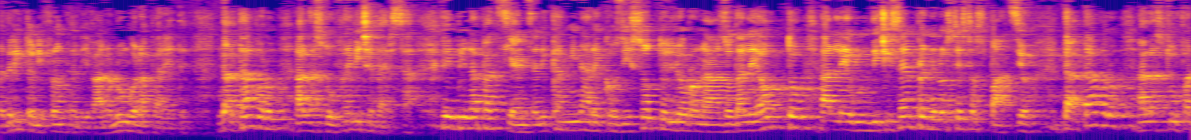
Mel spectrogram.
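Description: An actor on stage playing a bitter, humiliated man who swings between low muttering and shrill outbursts. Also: a little mellow, lightly acted. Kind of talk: theatrical monologue. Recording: echoey hall, distant mic.

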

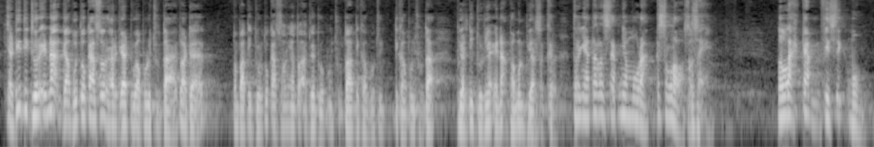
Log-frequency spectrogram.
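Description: A man's voice: mid-range voice, quick pace, slightly rough, long reverb tail. A man with a Javanese accent giving a humorous religious advice talk to a congregation. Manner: humorous, mixing in Javanese phrases. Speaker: Islamic preacher.

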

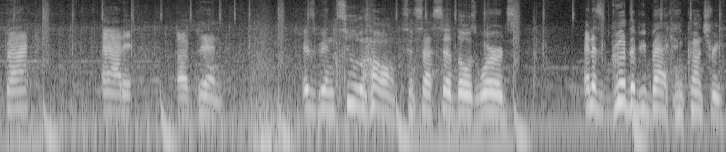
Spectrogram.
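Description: A man's voice: high-pitched, normal speed, over music. A man in his thirties hosting a vlog to camera through a face mask, emphatic and repeating phrases for effect. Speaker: video series host. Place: outdoors on a tree-lined roadside.

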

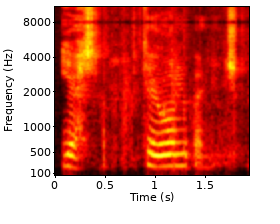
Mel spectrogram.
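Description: A woman's voice: a little high, level tone, normal speed, vocal fry, warm tone, slight background noise, poor audio. A woman giving casual, hesitant commentary on her own gameplay, thinking aloud with lots of ums. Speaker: gaming channel host.

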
